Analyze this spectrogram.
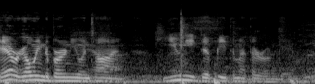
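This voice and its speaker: Talking very fast, a man swings his pitch very widely over noticeable background noise. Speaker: competitive card game player. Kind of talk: deck profile interview. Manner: hesitant fillers.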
